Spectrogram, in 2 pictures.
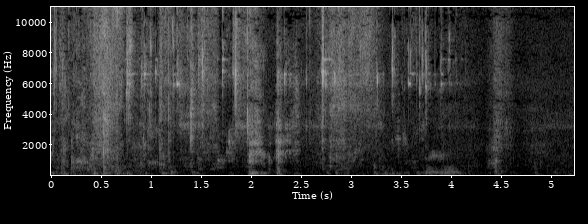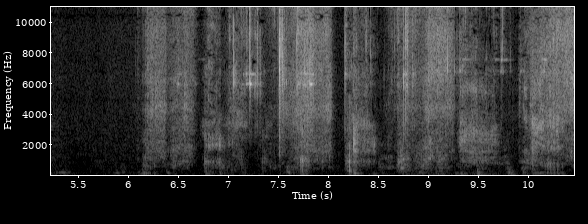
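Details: Buster the pug and Patton the English mastiff play-fighting indoors: rough snorts, huffs and low grumbling growls in scuffling bursts, a quiet pause midway, then more noisy tussling with breathy snuffles.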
